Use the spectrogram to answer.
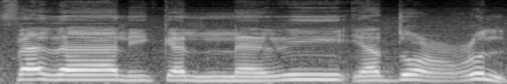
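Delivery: "ইয়াদুল" with a pressed, doubled ayn sound; elongated recitation. Shown as a demonstration. Teacher demonstrates one-alif stretch, slow chant. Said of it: "এক আলিফ টেনে পড়তে হবে".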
